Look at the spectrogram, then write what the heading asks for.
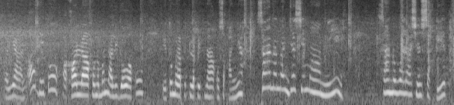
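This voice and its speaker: A woman's high-pitched voice moves at a moderate pace, with noticeable background noise around it. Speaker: vlogger. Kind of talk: casual vlog narration. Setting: outdoors.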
